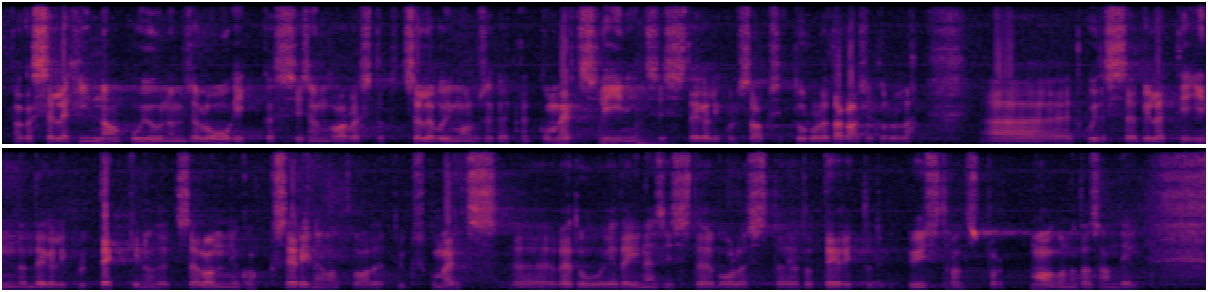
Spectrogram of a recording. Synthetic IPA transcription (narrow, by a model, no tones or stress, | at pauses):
ɑ̰kɑsːe̞lːe̞hinːɑkujunemise̞lo̞ːɡikːˑɑsːiso̞nkɑɑrve̞st̪ɑt̪ːˑu̥d̪̥se̞lːe̞vɤjmɑluse̞ɡ̥ɑe̞t̪ned̪̥̚ko̞mːert̪sliːnid̪̥sist̪e̞ɡe̞likult̪sɑ̰ːksid̥̪̚t̪uɾule̞t̪ɑɡ̥ɑsit̪ṵlːɑ̰ | ḛt̪kujd̪ɑsse̞̰pilet̪ːˑihind̪̥o̞nt̪e̞ɡ̥e̞likult̪ːe̞kːinṵd̪e̞t̪seɑ̰lo̞nːjukɑkse̞ɾine̞̰vɑ̰t̪ːˑvɑ̰ːd̪̥e̞̰t̪ːˑyksko̞mʔert̪sve̞d̪ujɑt̪e̞̰jnesist̪ø̞e̞po̞̰ːle̞̰st̪d̪̥o̞t̪ːˑe̞ːɾit̪ːˑud̪yhist̪rɑ̰nspo̞rt̪mɑːko̞nːɑt̪ɑsɑnd̪̥il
